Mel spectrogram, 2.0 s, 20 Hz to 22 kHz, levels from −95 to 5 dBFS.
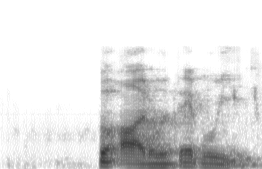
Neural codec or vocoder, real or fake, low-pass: codec, 16 kHz, 4 kbps, X-Codec, HuBERT features, trained on LibriSpeech; fake; 7.2 kHz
